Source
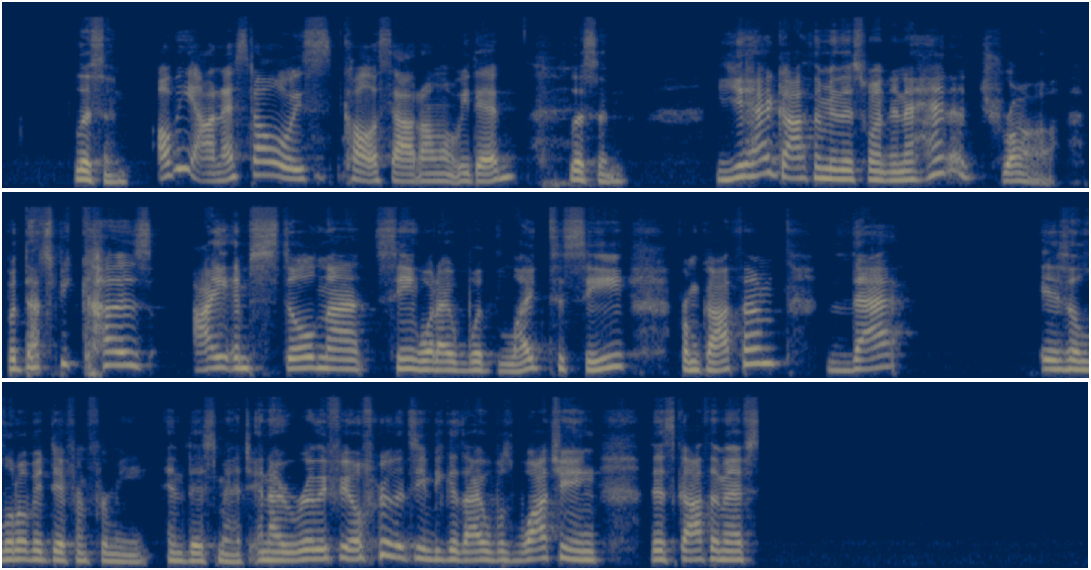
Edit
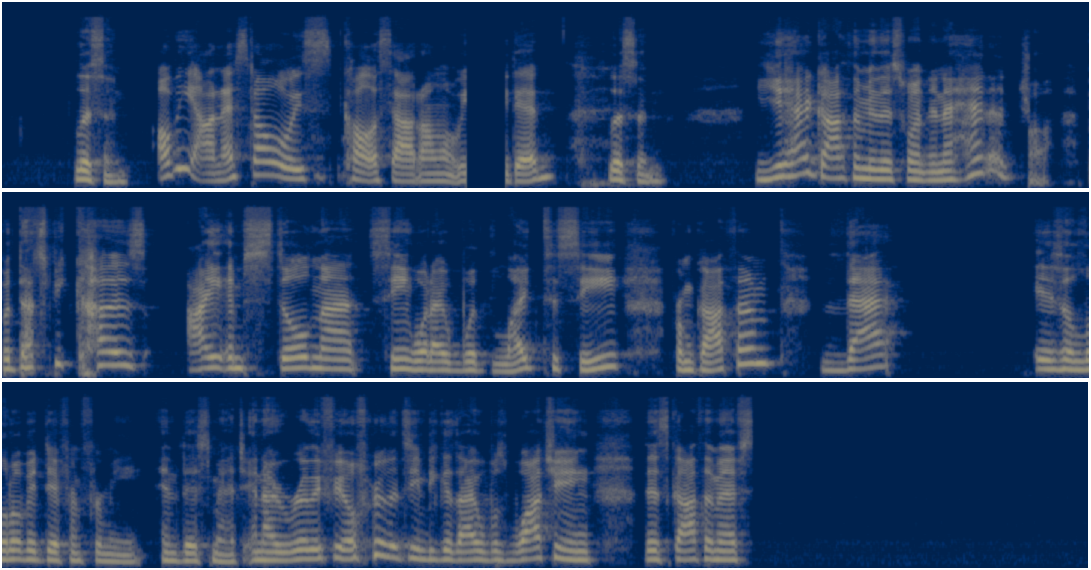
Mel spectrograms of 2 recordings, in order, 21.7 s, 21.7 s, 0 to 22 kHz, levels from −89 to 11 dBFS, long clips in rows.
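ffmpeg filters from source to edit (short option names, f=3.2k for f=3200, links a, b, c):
-filter_complex "[0:a]asplit=3[a][b][c];[a]atrim=end=3.09,asetpts=PTS-STARTPTS,afade=t=out:st=3.086:d=0.004:c=hsin,apad=pad_dur=0.26[d];[b]atrim=start=3.09:end=6.582,asetpts=PTS-STARTPTS,afade=t=in:d=0.004:c=hsin[e];[c]atrim=start=6.878[f];[d][e]concat=n=2:v=0:a=1[g];[g][f]acrossfade=d=0.004:c1=hsin:c2=hsin"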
